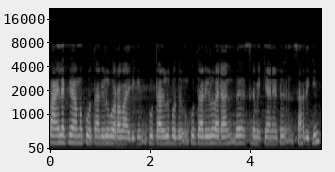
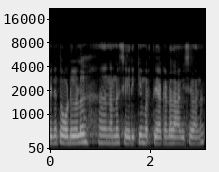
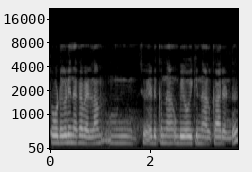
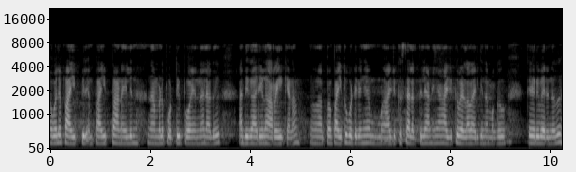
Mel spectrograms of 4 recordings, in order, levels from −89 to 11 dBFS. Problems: none marked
